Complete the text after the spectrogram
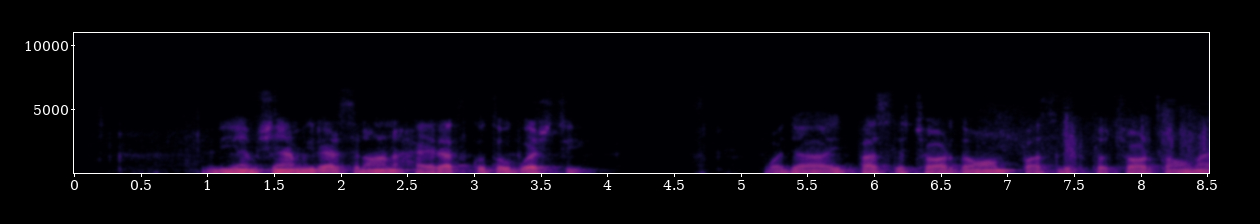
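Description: A man speaks loudly and expressively close to a microphone.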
